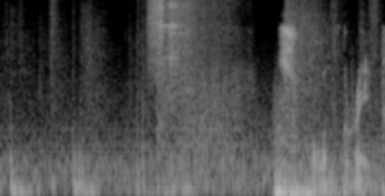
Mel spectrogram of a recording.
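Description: Armoured footsteps crunch over rubble.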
